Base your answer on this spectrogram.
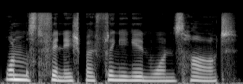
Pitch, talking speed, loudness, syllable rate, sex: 185 Hz, 195 wpm, -17 LUFS, 5.2 syllables/s, female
